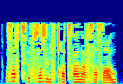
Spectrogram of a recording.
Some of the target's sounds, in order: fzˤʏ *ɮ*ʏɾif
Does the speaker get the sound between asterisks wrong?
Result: yes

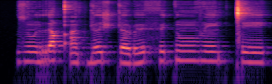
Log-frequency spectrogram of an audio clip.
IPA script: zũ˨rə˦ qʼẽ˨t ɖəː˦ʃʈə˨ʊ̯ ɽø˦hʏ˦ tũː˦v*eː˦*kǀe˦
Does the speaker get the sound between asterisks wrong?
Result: yes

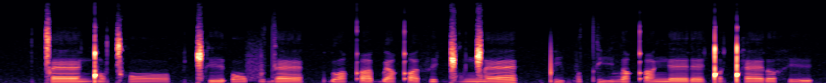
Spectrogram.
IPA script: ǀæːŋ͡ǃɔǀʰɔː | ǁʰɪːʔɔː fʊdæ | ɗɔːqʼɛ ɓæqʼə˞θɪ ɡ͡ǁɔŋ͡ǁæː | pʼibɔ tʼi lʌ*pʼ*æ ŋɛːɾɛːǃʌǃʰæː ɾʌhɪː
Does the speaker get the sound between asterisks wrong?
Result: yes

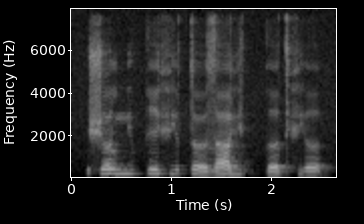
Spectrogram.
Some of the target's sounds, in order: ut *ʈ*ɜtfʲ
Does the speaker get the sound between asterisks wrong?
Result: yes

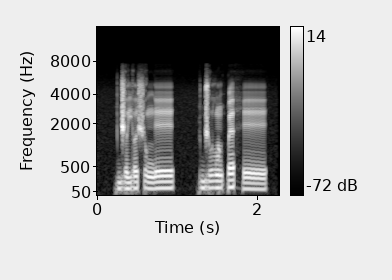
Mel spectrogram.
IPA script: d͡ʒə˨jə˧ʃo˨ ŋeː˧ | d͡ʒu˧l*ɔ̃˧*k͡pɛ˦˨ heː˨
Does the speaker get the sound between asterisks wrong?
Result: no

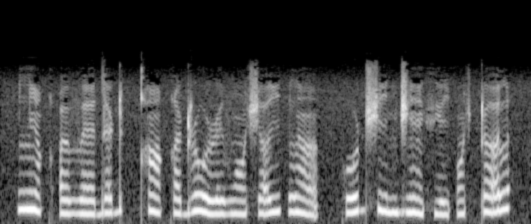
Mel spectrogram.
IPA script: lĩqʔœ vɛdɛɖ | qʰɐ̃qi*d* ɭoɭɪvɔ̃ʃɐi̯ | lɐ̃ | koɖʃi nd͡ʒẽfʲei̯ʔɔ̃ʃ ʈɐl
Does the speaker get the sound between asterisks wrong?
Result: yes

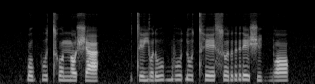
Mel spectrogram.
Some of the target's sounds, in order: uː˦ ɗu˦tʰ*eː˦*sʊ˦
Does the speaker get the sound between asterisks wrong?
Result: no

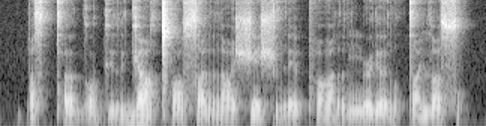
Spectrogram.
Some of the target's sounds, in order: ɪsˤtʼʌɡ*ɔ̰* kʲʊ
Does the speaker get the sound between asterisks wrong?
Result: yes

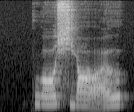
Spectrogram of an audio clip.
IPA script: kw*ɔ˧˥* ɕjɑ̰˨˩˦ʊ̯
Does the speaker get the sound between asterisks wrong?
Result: no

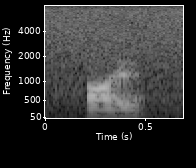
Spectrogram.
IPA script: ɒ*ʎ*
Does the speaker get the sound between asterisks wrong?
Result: yes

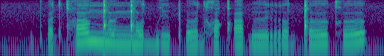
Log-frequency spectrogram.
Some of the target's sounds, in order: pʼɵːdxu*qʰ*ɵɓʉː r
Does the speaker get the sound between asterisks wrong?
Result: yes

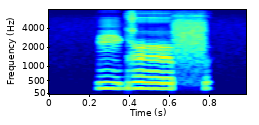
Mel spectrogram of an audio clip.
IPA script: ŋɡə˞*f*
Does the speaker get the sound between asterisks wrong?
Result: no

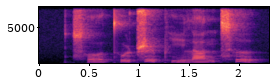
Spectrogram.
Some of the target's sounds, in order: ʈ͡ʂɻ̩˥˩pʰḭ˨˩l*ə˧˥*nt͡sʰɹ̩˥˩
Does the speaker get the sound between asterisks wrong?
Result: yes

